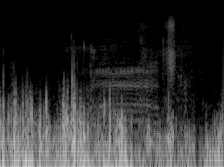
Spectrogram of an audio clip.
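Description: A sheep bleating once, about a second in, a short wavering call, among the knocks and rustling of sheep crowding close.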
